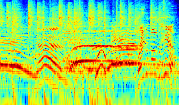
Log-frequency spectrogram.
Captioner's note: women cheering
